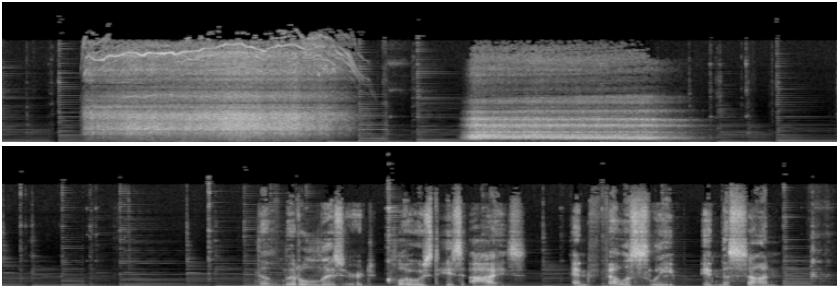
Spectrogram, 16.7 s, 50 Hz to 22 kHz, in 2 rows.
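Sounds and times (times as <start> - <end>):
deep breath in and out: 0.8 - 3.6, 4.6 - 7.2
speech: 11.0 - 16.2.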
